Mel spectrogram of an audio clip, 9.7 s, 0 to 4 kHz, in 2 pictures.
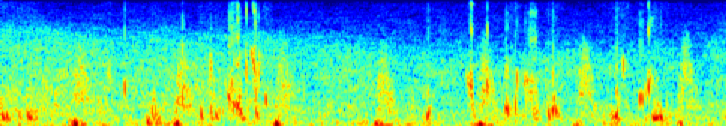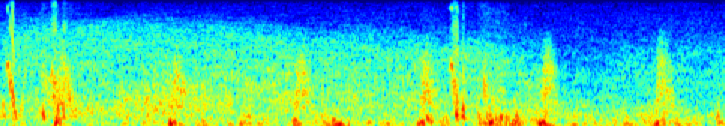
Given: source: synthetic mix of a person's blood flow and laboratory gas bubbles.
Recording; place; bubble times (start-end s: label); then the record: Doppler ultrasound of blood flow; subclavian vein
0.00-0.27 s: bubbles
0.70-0.75 s: bubbles
0.80-0.86 s: bubbles
0.97-1.07 s: bubbles
1.19-1.24 s: bubbles
1.31-1.81 s: bubbles
2.80-2.91 s: bubbles
3.09-3.28 s: bubbles
3.33-3.76 s: bubbles
4.06-4.19 s: bubbles
4.22-4.46 s: bubbles
4.83-5.01 s: bubbles
5.09-5.34 s: bubbles
7.65-7.75 s: bubbles
7.82-7.98 s: bubbles
8.00-8.23 s: bubbles
From the record:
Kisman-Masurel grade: 222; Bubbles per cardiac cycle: several, 3 to 8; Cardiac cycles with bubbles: 10 to 50%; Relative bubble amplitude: moderate (0.250 to 0.450); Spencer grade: 2 (many but less than half of the cardiac periods contain bubble signals, singularly or in groups); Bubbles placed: anywhere in the cardiac cycle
